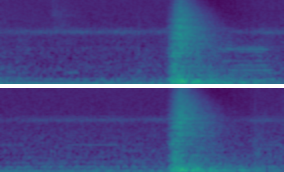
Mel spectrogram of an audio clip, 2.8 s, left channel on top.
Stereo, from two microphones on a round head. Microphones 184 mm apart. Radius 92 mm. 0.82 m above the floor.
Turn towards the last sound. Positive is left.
turn(degrees=-5)  # may be behind; listen again after turning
